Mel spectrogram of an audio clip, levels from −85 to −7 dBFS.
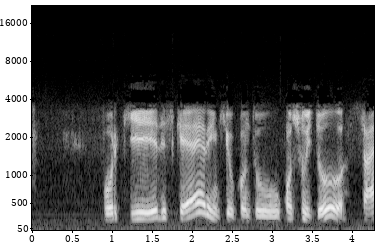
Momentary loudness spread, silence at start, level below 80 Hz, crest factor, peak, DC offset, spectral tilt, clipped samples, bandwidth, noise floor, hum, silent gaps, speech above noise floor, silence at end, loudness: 8 LU; 0 s; -54 dBFS; 16 dB; -2 dBFS; under 0.1%; -5 dB/octave; under 0.1%; 5.4 kHz; -48 dBFS; none; none; 31 dB; 0 s; -17 LUFS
